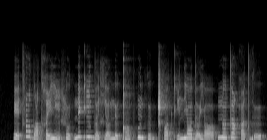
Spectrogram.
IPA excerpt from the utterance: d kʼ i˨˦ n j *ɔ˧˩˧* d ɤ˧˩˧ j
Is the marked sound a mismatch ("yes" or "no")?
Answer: yes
